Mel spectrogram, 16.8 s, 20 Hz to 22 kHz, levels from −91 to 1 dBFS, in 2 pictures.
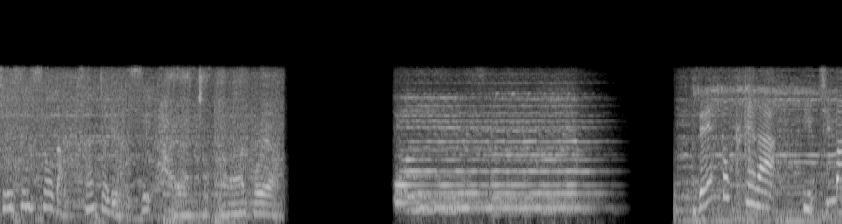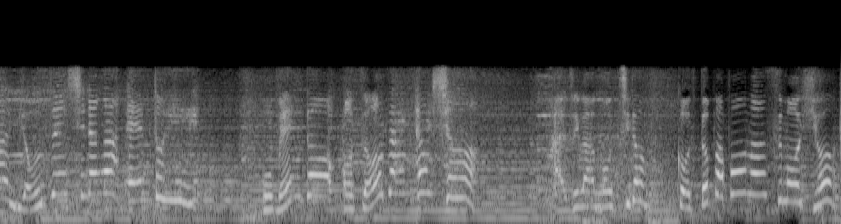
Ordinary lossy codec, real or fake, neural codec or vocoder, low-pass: none; fake; codec, 16 kHz in and 24 kHz out, 1 kbps, XY-Tokenizer; 7.2 kHz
